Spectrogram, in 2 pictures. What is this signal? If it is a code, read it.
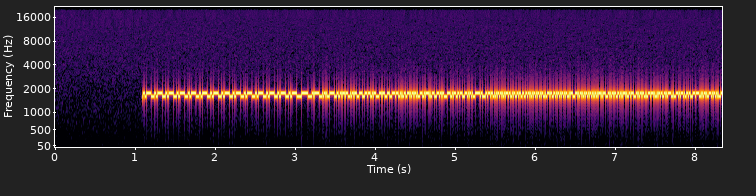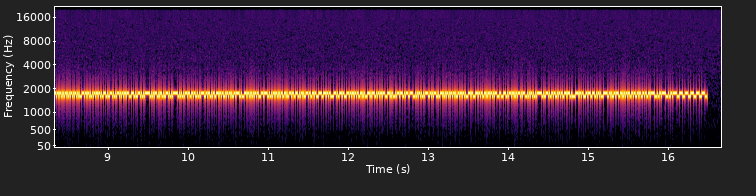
NAVTEX (SITOR-B), 100 baud, 170 Hz shift, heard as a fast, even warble, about 1650 Hz centre. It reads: ZCZC OL59 FIRING EXERCISE 21 0600 UTC WITHIN 24 NM OF 67-57N 093-51W. NNNN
